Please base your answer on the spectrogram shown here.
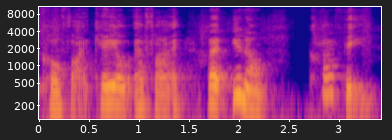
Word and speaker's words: Ko-fi: So everybody pronounces it Ko-Fi, K-O-F-I. But, you know, coffee shop, it's coffee, right?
